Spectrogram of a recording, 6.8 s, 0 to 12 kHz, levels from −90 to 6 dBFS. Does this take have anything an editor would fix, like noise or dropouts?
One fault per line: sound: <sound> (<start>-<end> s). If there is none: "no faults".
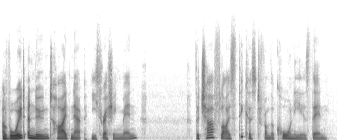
no faults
